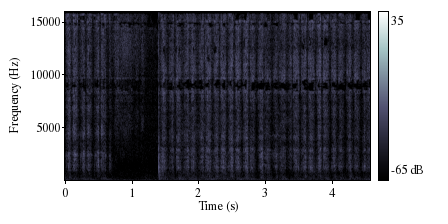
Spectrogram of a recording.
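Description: An orange wax crayon held in the fingers is rubbed in short strokes across a tiger's face on a flat paper coloring page resting on a clipboard, while the other hand holds the sheet. A soft, steady, scratchy rasp of strokes is heard, with a brief quieter pause before the rubbing resumes.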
